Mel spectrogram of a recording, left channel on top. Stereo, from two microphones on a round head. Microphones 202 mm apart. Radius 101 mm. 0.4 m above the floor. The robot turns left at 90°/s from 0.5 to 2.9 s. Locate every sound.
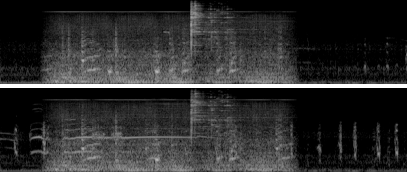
1.9 s breaking glass: 25° left (ahead or behind), 3 m; by 2.4 s 15° right (ahead or behind), 3 m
